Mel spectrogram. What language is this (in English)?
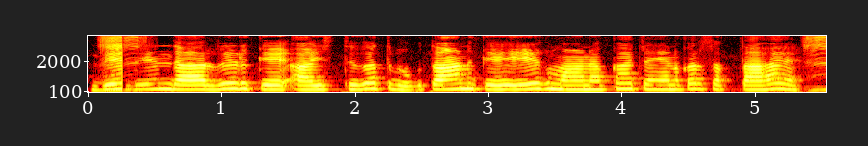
Hindi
